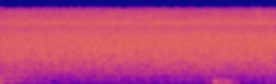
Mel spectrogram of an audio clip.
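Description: Steady rain falls continuously at night, a soft, even hiss filling the background at low volume, with a brief low rumble near the end and no voices.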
